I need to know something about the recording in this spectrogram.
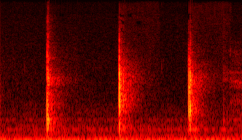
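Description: Hands patting on thighs, tapping out a slow, steady beat: three pats about three-quarters of a second apart.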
